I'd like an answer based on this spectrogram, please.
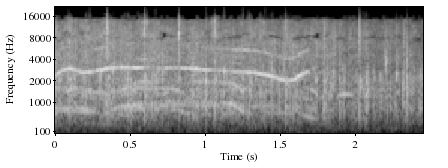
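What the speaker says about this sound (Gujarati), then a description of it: "એમના માટે પણ જોરદાર તાળીઓ પાડો" A political rally audience in Nandod claps loudly and steadily, with a wavering high tonal sound, like a whistle or raised voice, riding above the applause before it thins slightly at the end.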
